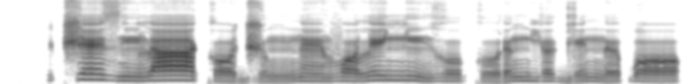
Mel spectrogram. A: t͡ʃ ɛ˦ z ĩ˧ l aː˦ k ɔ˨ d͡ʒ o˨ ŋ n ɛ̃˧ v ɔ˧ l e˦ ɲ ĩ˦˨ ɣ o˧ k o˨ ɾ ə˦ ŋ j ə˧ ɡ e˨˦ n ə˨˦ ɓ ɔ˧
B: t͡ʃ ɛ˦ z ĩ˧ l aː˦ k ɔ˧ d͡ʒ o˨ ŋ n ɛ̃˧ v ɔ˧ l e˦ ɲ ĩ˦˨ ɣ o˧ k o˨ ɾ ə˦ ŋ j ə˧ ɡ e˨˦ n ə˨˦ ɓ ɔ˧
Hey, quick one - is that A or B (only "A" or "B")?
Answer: A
